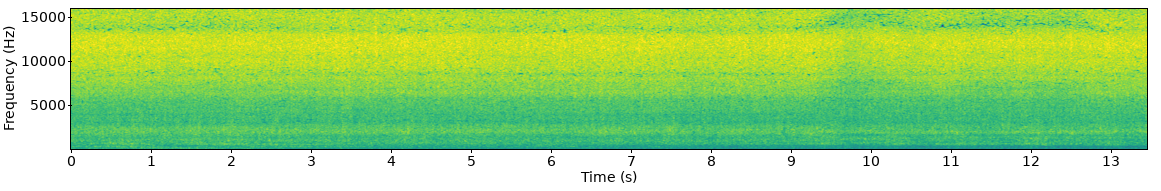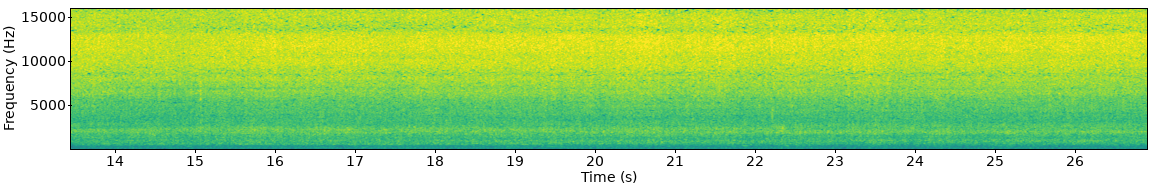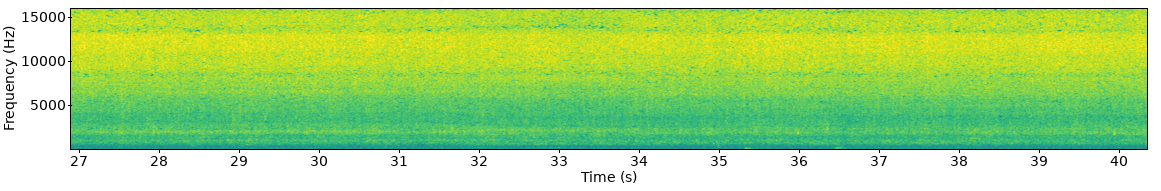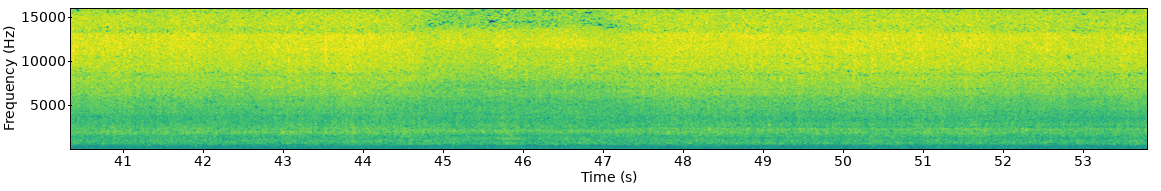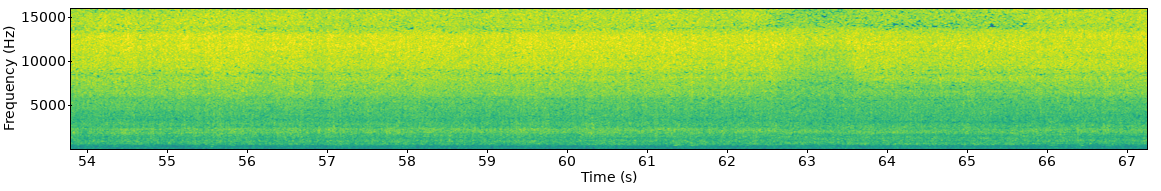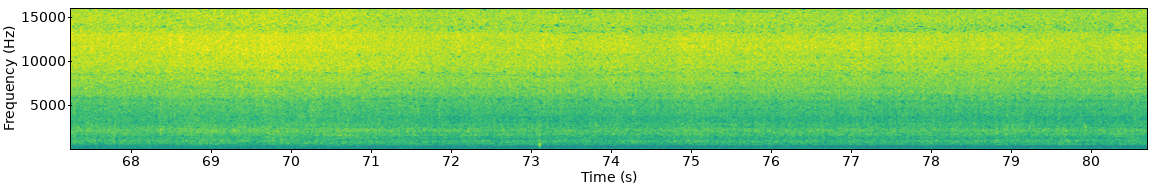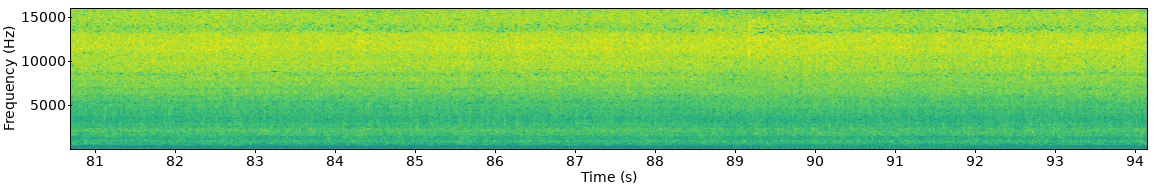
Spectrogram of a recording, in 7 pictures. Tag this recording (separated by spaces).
field-recording fountain nature river splashing water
